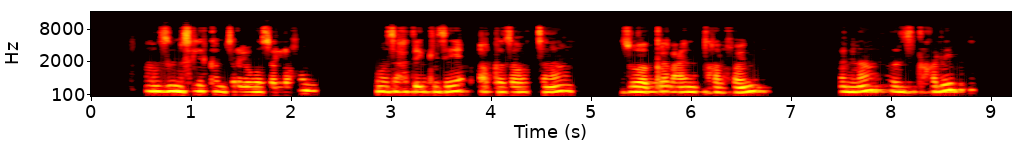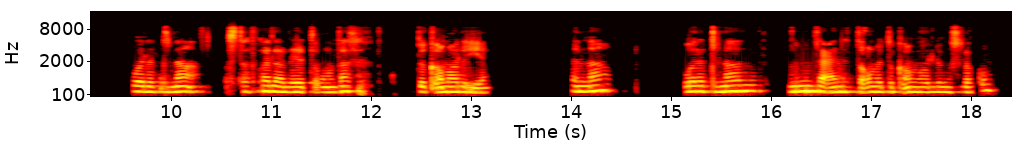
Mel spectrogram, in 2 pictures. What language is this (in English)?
Tigrinya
